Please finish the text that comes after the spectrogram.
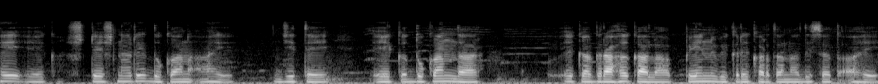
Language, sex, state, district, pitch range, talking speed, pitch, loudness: Marathi, male, Maharashtra, Mumbai Suburban, 115-125 Hz, 100 wpm, 120 Hz, -19 LUFS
